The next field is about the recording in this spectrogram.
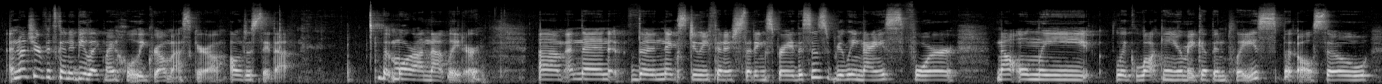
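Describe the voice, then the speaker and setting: A woman's voice: fairly high pitch, fairly even intonation, normal speed. A young woman talking casually through her makeup, full of ums and likes, her voice tired and cracking at the end of the day. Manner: chatty, many ums and likes. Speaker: beauty vlogger. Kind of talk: casual product walkthrough. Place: home vanity table, indoors.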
